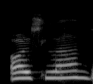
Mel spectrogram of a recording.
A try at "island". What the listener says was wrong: Island, guys. A silent S. How many times I have to say that? Silent S. Island.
